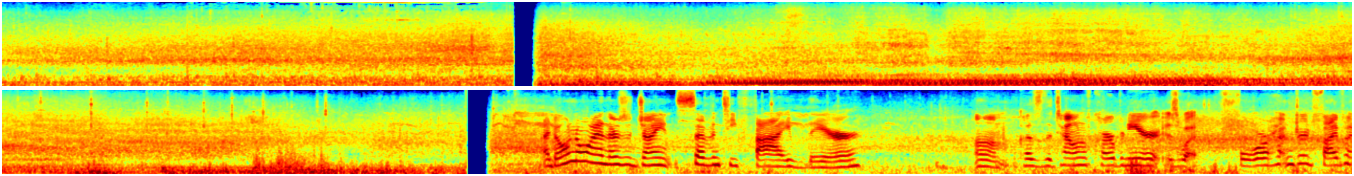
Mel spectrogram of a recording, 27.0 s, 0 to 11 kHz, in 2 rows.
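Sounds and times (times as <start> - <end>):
vehicles driving past: 0.0 - 27.0.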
